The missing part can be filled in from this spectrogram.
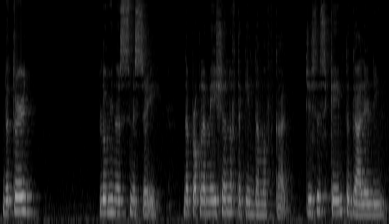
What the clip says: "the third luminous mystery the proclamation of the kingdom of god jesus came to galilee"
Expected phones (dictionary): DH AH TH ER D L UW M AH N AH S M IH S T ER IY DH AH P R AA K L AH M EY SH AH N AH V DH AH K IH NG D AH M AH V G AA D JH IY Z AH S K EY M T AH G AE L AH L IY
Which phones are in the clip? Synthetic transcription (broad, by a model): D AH T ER D L UW M AH N AH S M IH S T ER IY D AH P R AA K L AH M EY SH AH N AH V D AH K IH NG D AH M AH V G AA D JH IY S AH S K EY M T AH G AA L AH L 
